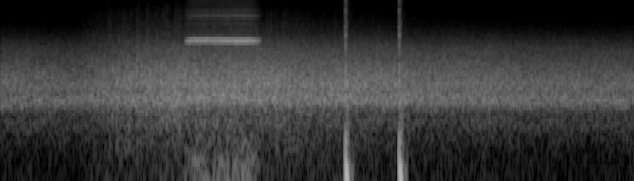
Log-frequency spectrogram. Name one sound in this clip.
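A stadium crowd roars and swells, then settles.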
